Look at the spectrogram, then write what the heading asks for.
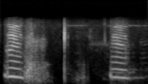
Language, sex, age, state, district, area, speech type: Tamil, female, 45-60, Tamil Nadu, Pudukkottai, rural, conversation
